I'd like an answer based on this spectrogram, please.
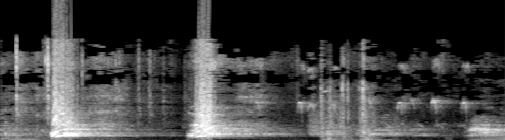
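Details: Two miniature Schnauzers in Aroostook County, Maine, bark at a strange furry muskrat outside on a February day. Two sharp, loud barks are followed by softer yips and grumbles.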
